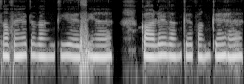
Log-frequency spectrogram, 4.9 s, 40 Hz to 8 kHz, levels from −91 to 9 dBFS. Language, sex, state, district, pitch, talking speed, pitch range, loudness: Hindi, male, Maharashtra, Mumbai Suburban, 240 Hz, 125 wpm, 230-245 Hz, -14 LUFS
